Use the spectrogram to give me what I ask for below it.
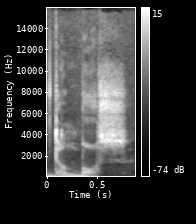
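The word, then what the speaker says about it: Dombås: The AI summary says you basically pronounce it like dumb boss, which I guess makes sense.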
